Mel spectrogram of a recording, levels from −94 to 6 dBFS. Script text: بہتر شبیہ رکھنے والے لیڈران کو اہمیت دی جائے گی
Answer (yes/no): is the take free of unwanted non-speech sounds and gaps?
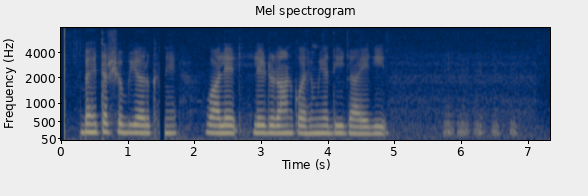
no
